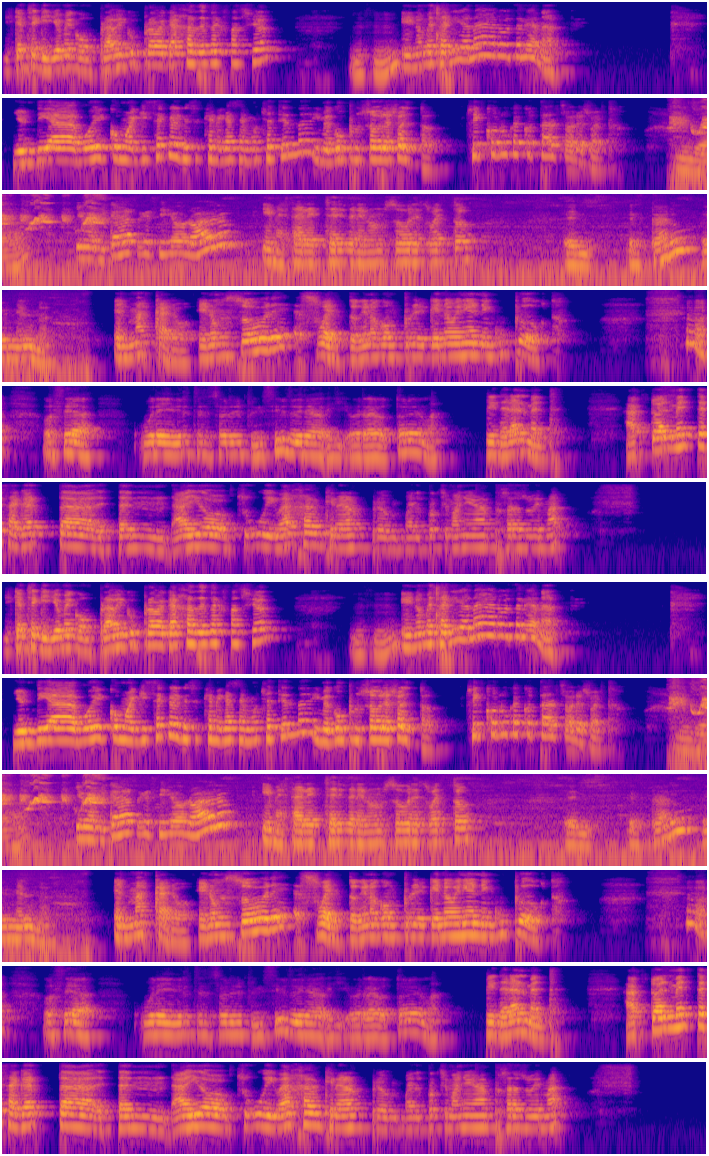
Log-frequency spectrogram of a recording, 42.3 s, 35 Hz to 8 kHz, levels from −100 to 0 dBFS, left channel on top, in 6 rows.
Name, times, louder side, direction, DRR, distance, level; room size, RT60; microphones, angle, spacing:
voice 1, 0.0-2.7 4.0-5.5 6.7-6.9 7.2-11.3 11.7-13.2 13.6-13.7 14.8-16.4 16.7-18.8 21.3-21.4 22.3-26.8 33.0-33.7 34.4-40.8 41.2-41.5, right 3 dB, 50° right, 0 dB, 0.4 m, -28 dB
voice 2, 3.5-4.0 13.8-14.4 19.7-20.0 20.3-21.6 27.6-29.1 29.6-32.6 34.8-34.9, left 2 dB, 40° left, 3 dB, 0.4 m, -32 dB
sound 1, 13.7-22.0, right 3 dB, 80° right, 0.8 m, -36 dB
2.8 x 2.1 x 3.1 m, 0.38 s
head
